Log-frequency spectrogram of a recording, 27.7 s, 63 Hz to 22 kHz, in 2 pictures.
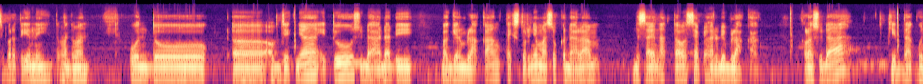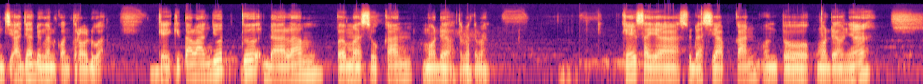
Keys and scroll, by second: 14.7 ctrl+2, 22.8 alt+Tab, 22.8 F10, 26.8 alt+Tab.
